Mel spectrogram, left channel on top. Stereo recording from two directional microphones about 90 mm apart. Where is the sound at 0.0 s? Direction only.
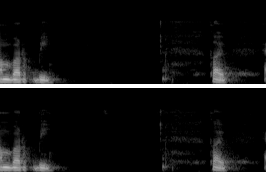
20° left (ahead or behind).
